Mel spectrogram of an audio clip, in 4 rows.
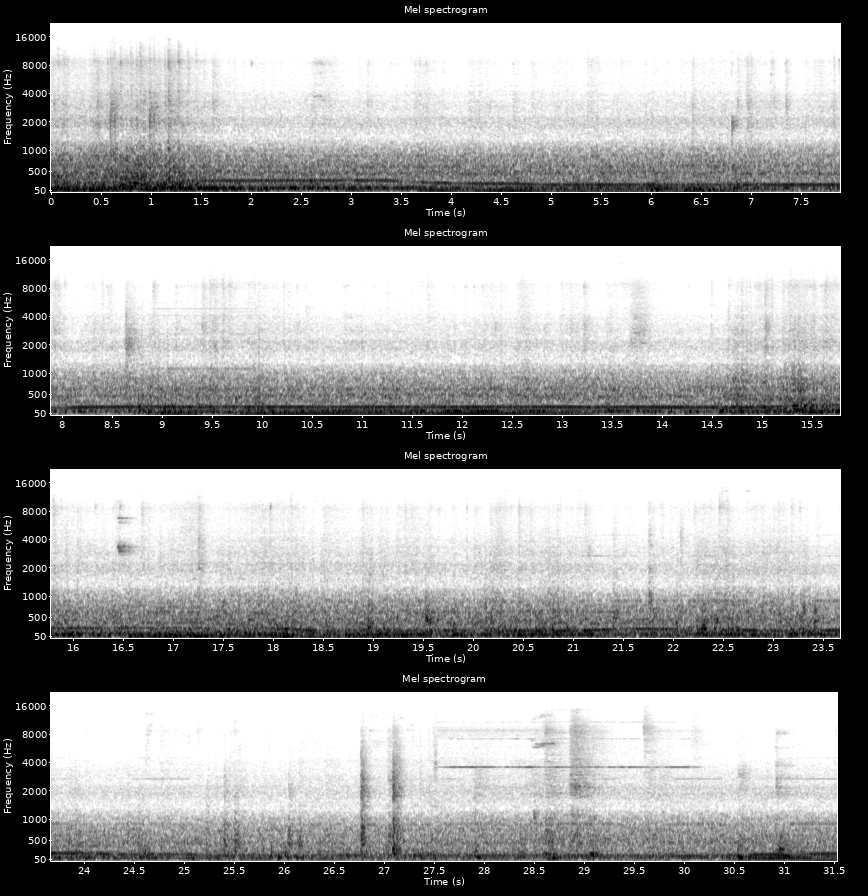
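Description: Dennis Enviro500 MMC double-decker bus's engine and driveline running on the move, heard from inside the upper deck: a low rumble with a steady whine that steps up and down in pitch several times as the bus changes speed.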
